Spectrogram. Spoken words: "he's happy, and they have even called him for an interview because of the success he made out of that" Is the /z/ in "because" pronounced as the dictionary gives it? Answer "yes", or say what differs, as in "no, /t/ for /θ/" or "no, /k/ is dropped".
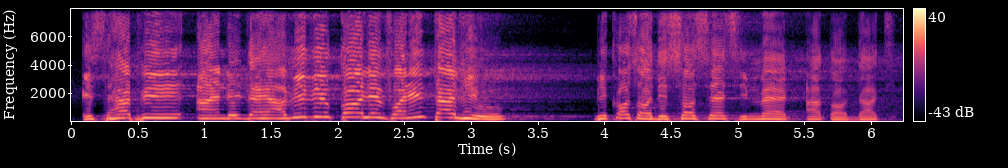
no, /s/ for /z/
